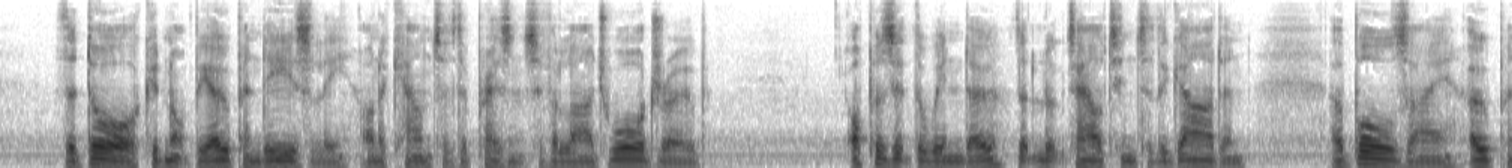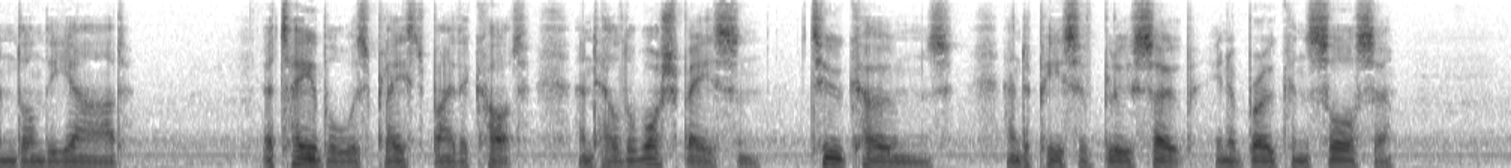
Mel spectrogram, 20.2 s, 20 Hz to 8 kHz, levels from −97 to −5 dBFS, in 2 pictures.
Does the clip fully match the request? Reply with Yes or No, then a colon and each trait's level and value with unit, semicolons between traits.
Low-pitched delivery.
Yes: very low, 80 Hz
